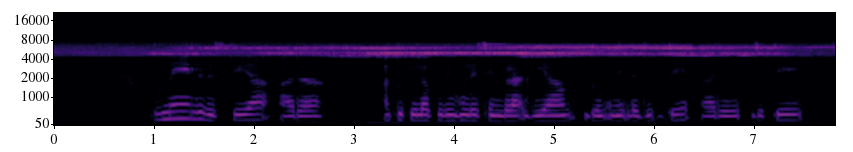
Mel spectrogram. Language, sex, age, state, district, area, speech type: Santali, female, 18-30, Jharkhand, Seraikela Kharsawan, rural, spontaneous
